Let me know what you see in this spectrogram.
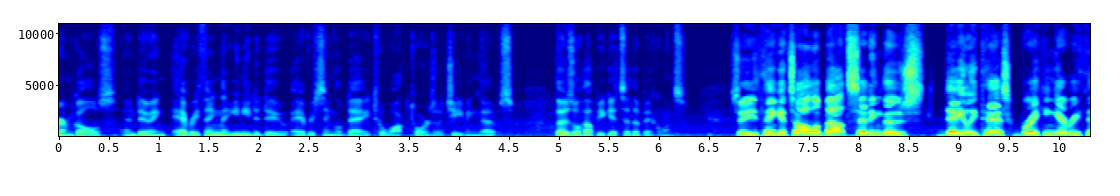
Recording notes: coming at you from the streets of Charleston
